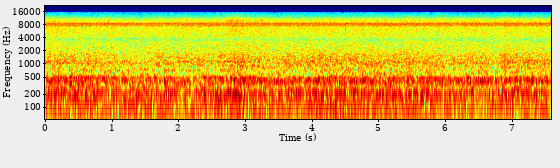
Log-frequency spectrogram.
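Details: Honey bees in a 2017 nucleus colony, recorded 19 September 2018: a steady, dense droning hum with low tonal bands and a constant hiss above, unbroken for the whole stretch.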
